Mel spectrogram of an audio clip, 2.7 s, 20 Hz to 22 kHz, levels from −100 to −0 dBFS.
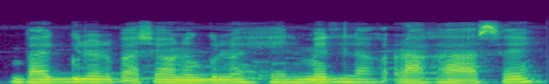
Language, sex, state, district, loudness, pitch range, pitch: Bengali, male, West Bengal, Alipurduar, -15 LUFS, 120-130 Hz, 125 Hz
